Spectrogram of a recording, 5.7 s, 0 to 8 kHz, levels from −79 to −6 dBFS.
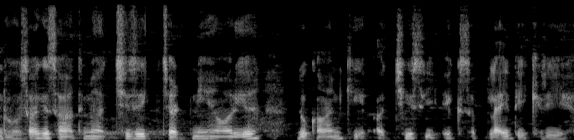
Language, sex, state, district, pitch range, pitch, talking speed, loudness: Hindi, male, Bihar, Supaul, 110-120 Hz, 115 Hz, 200 wpm, -30 LUFS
